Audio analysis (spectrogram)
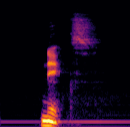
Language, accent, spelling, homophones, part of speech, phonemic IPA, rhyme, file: English, US, nicks, nix, noun / verb, /nɪks/, -ɪks, En-us-nicks.ogg
- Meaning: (noun) plural of nick; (verb) third-person singular simple present indicative of nick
